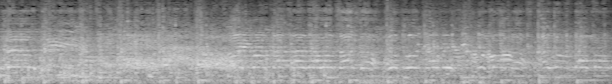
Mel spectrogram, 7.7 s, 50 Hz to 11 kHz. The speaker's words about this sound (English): That's the sound of people marching through San Juan after Rossello released a videotape address saying he'll step down August the 2nd.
